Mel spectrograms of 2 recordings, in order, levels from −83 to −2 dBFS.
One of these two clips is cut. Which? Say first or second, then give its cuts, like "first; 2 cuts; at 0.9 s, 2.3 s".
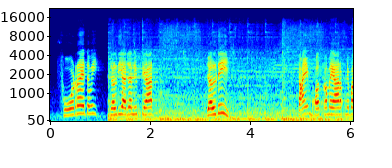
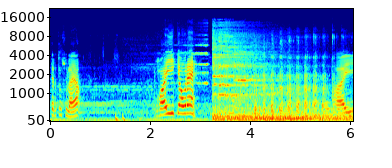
first; 1 cut; at 1.2 s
